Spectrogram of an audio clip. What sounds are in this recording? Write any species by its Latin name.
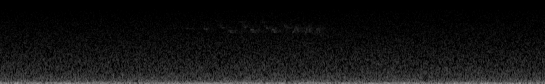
Leiothlypis ruficapilla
